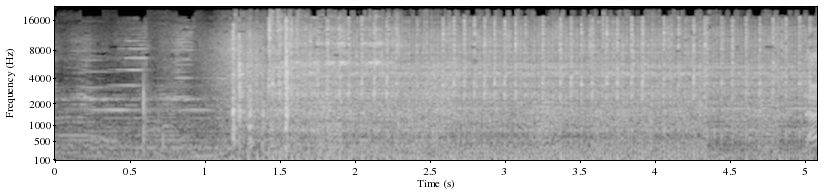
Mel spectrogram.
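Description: A chainsaw in the video game Lost Judgment roars to life and revs steadily, a loud continuous buzzing engine drone that holds for several seconds after a brief quieter start.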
